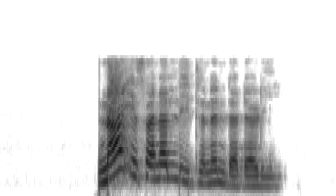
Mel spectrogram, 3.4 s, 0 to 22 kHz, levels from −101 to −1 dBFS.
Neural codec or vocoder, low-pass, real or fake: none; 7.2 kHz; real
